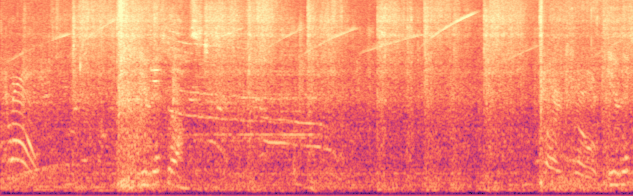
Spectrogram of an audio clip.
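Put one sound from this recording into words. Weapons fire and small explosions burst in short rapid bursts.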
